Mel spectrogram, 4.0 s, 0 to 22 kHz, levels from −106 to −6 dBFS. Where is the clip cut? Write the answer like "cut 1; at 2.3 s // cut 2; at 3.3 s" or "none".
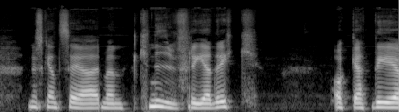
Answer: cut 1; at 1.0 s // cut 2; at 1.3 s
